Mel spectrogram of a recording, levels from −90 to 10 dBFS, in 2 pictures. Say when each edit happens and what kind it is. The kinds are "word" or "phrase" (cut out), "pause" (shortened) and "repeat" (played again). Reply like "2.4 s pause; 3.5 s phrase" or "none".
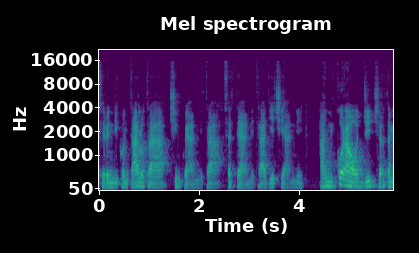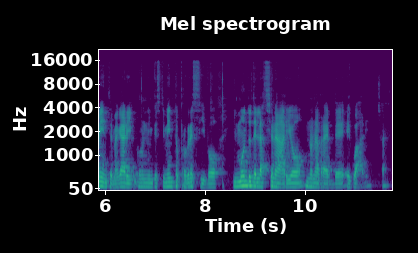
4.2 s pause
